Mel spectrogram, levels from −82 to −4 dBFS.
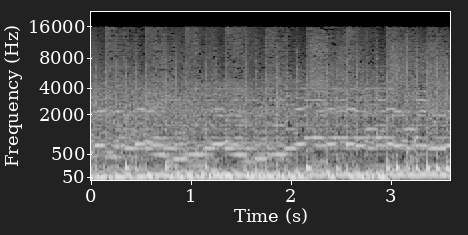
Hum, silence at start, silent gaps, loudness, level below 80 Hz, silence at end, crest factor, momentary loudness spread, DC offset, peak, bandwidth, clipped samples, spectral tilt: none; 0 s; none; -17 LUFS; -22 dBFS; 0 s; 12 dB; 1 LU; under 0.1%; -4 dBFS; 16 kHz; under 0.1%; -4.5 dB/octave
